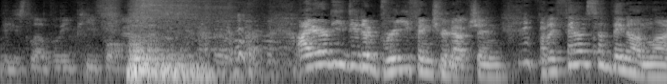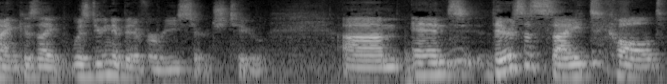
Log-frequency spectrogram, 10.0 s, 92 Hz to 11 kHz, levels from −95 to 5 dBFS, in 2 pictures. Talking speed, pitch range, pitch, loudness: 180 wpm, 135-225 Hz, 155 Hz, -27 LUFS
